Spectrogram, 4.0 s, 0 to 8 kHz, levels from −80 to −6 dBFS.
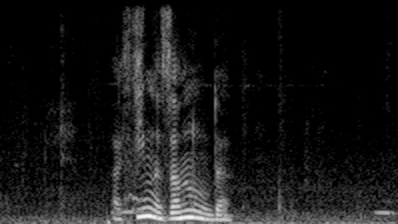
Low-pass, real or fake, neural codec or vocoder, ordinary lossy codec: none; real; none; none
